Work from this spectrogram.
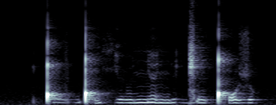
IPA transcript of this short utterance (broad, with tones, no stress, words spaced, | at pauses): ǃɔ̤˦˨vǃʼə̤˧˥˧çɛ̤˦˨v ɲɛ̃˦˨ɲɛ̤˧˥˧ɡ͡ǁɛ˦˨ǃʼɔ˦˨ʒ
